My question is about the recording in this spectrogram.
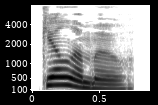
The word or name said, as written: gilamu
